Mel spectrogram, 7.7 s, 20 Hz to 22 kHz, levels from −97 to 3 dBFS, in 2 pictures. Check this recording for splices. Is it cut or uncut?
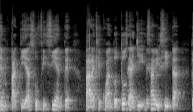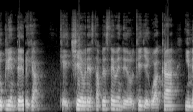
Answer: cut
